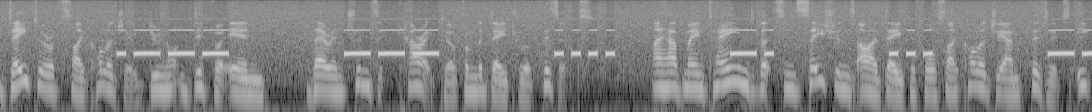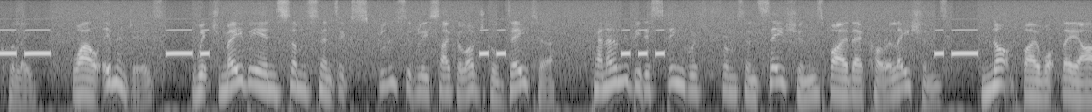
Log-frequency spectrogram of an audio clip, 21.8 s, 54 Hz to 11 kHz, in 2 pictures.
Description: Morse code, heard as a keyed tone, machine-sent, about 14 wpm, spaced as for 6 wpm, 880 Hz, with speech in English. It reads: JOHNSON IS A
